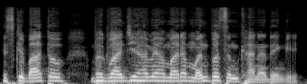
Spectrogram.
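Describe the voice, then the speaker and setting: An innocent little boy from a cartoon tale, played by a man with his pitch pushed up. He sounds childlike and hopeful. The recording is dry and close. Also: expressive, brisk, darkish tone, no room sound, lightly acted. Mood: eager. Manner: childlike, eager. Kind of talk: Hindi cartoon story voice acting.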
